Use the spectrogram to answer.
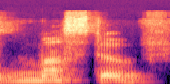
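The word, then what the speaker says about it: must've: But actually it's must of, which is the verb. It's M-U-S-T apostrophe V-E, must have. But it sounds like OF, the preposition.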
